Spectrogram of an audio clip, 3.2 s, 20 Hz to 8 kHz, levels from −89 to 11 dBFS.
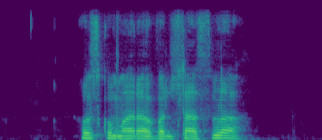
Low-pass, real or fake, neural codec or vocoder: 7.2 kHz; fake; codec, 16 kHz, 4.8 kbps, FACodec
